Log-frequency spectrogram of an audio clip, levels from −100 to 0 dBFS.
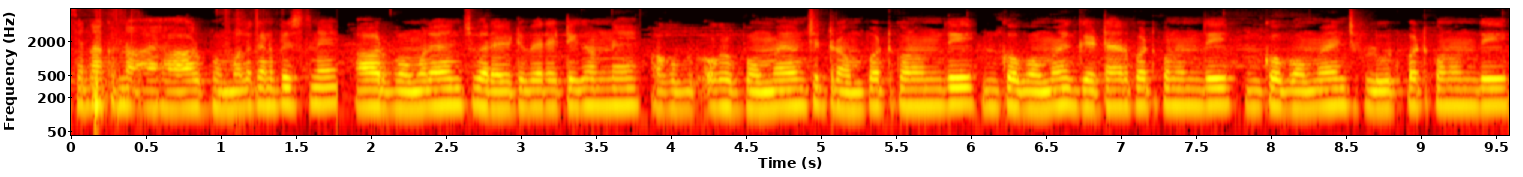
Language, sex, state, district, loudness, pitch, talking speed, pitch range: Telugu, female, Andhra Pradesh, Visakhapatnam, -31 LUFS, 145 Hz, 160 wpm, 135-145 Hz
